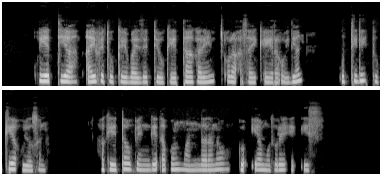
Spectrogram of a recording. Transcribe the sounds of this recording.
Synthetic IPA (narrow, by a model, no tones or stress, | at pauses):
ʔʊjɛt̪ːɪjaɐjfɛt̪ʊkːeːbɐjzɛt̪ːɪjɔkʰe̞ːt̪ːaːkɐɾent͡ʃʼɔɾɐʔɐsɐjkʼeːɾɐ̰ʔɔjd̪ɪjɐn | ʔʊt̪ʰːɪd̪ɪt̪ʊkːɪjɐʔʊjoːsɔnɐ̥ | hɐke̞ːt̪ːɐwpɛŋɡɛt̪ʼɐpʼɔnmɐnd̪ɐɾɐnɐwɡ̥ɔʔːɪjɐmɔt̪ɔɾɛʔɛkʼːiːs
